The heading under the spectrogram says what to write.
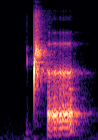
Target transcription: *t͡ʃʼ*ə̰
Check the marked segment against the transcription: correct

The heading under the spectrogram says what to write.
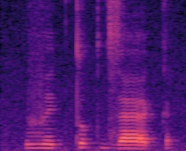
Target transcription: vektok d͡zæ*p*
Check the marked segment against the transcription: incorrect: k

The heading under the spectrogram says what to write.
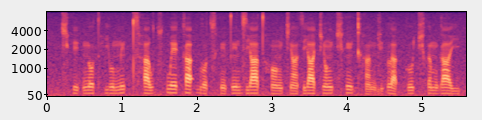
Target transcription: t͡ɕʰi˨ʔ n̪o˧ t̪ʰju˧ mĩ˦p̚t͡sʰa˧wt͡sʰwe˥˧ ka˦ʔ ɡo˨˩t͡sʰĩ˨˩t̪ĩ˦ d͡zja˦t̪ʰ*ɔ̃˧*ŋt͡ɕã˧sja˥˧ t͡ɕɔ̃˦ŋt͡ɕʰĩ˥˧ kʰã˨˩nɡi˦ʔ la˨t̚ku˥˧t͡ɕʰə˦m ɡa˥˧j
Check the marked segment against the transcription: correct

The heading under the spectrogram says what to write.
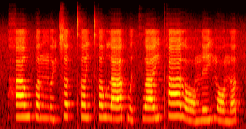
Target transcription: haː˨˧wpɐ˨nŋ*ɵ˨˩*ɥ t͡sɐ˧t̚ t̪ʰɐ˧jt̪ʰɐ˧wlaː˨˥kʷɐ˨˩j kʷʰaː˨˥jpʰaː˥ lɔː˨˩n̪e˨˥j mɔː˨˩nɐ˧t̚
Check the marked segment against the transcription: correct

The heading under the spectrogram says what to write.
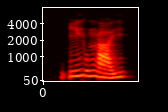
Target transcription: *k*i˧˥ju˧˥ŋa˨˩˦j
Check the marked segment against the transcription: incorrect: ʔ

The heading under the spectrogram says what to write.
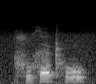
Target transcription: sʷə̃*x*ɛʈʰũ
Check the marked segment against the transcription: correct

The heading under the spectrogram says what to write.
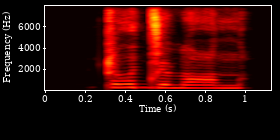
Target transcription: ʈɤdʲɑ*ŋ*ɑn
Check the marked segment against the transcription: incorrect: ɳ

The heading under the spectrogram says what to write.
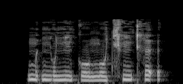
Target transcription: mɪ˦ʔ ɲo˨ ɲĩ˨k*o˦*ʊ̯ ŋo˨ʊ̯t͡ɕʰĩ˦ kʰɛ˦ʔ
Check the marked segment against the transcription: incorrect: o˨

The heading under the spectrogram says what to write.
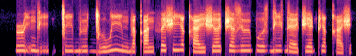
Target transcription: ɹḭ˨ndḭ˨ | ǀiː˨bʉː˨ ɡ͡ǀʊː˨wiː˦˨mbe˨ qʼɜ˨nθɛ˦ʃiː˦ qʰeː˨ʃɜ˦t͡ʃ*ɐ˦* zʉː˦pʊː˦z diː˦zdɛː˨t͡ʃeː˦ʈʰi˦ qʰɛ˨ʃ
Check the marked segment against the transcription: correct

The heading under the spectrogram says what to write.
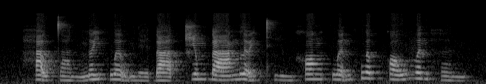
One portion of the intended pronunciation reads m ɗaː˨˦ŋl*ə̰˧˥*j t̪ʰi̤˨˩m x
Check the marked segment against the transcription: correct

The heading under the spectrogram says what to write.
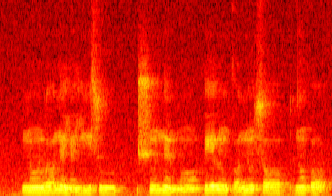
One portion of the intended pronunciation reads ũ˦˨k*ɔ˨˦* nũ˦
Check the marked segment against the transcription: correct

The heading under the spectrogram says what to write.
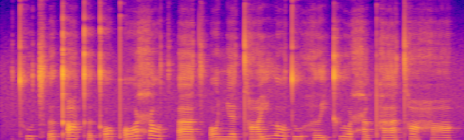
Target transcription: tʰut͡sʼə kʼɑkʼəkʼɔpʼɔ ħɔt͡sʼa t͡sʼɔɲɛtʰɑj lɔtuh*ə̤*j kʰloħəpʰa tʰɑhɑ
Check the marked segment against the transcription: incorrect: ə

